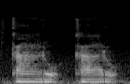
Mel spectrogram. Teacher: Então, em caro, você sente que há uma vibração. Então, a língua faz tipo um movimento de chicote contra os alvéolos, tá? Caro, caro.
